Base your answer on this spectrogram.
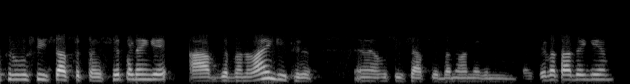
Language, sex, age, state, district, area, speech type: Hindi, female, 60+, Uttar Pradesh, Hardoi, rural, conversation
